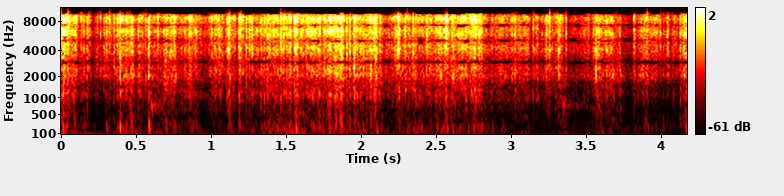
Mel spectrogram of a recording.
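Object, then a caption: Round bristle hair brush with wooden core. Fingertips and nails scratch and pluck the bristles of a round bristle hair brush with a visible orange wooden core. The result is a quiet, steady, bright crackling texture, dense with short rustles and ticks and a few soft low taps underneath.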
